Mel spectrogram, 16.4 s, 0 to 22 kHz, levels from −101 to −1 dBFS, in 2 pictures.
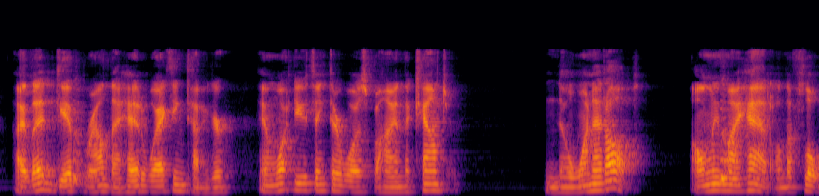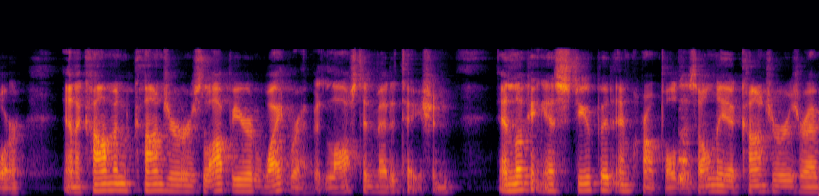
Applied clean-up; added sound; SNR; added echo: neural mask model DeepFilterNet 3.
